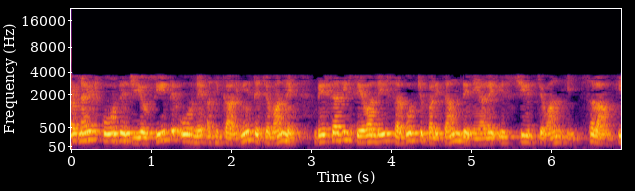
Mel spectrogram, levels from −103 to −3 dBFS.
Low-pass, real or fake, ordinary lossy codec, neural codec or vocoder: 3.6 kHz; real; MP3, 24 kbps; none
